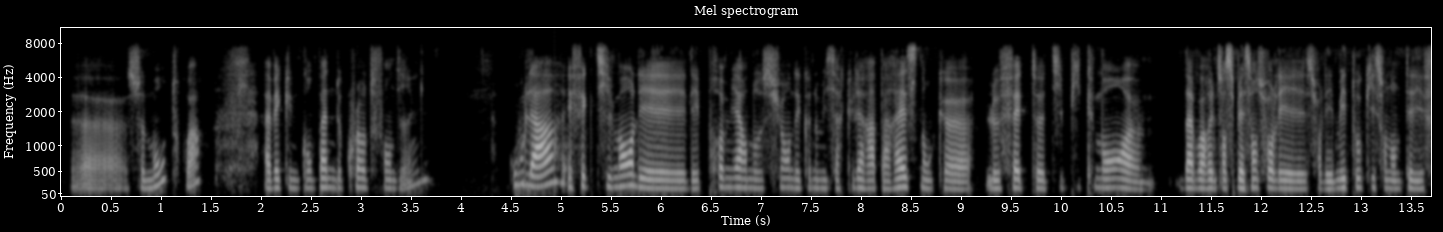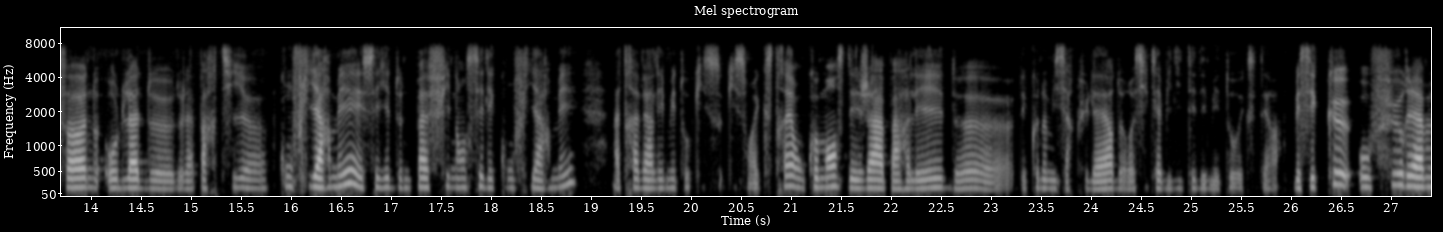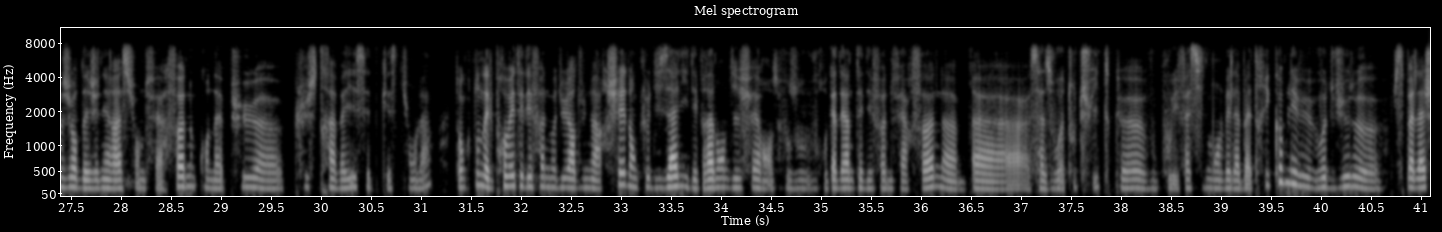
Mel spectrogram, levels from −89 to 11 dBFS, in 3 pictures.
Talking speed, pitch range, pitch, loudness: 205 wpm, 160-185 Hz, 170 Hz, -31 LUFS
